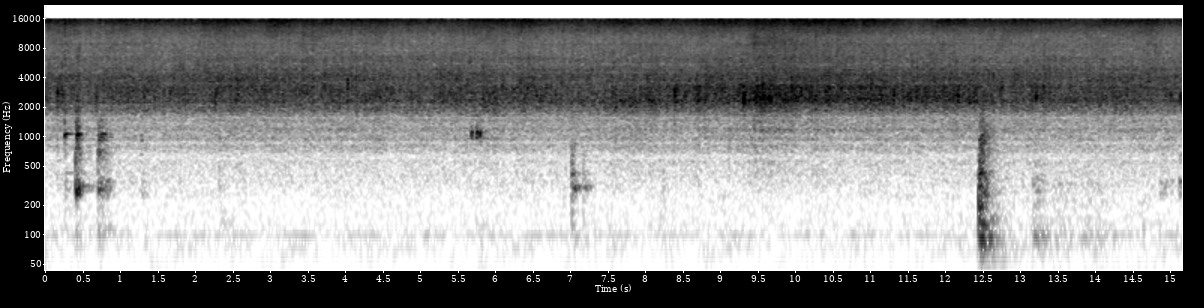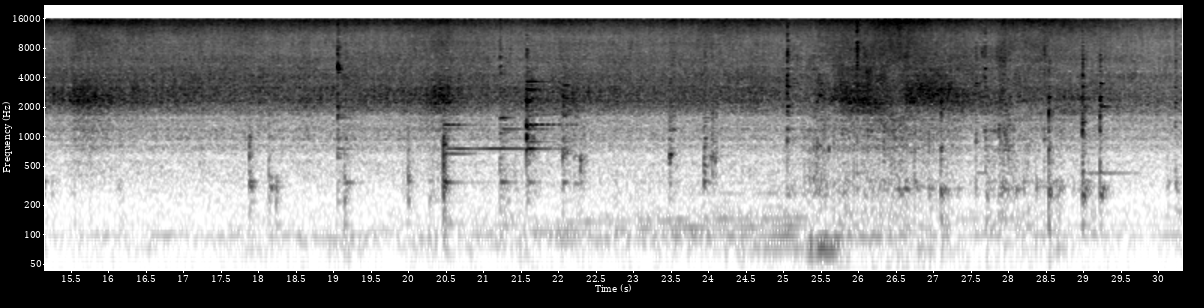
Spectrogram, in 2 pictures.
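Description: Whole peeled pointed gourds (potol) sizzling steadily as they fry in oil in a kadai over a lowered flame, with scattered clicks and knocks through it, the sharpest about halfway and again about two-thirds of the way in.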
